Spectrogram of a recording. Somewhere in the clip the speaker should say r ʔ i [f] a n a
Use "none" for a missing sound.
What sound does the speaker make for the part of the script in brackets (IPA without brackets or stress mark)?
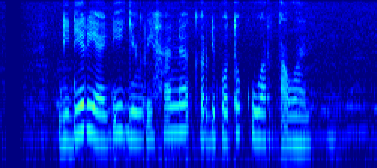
h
